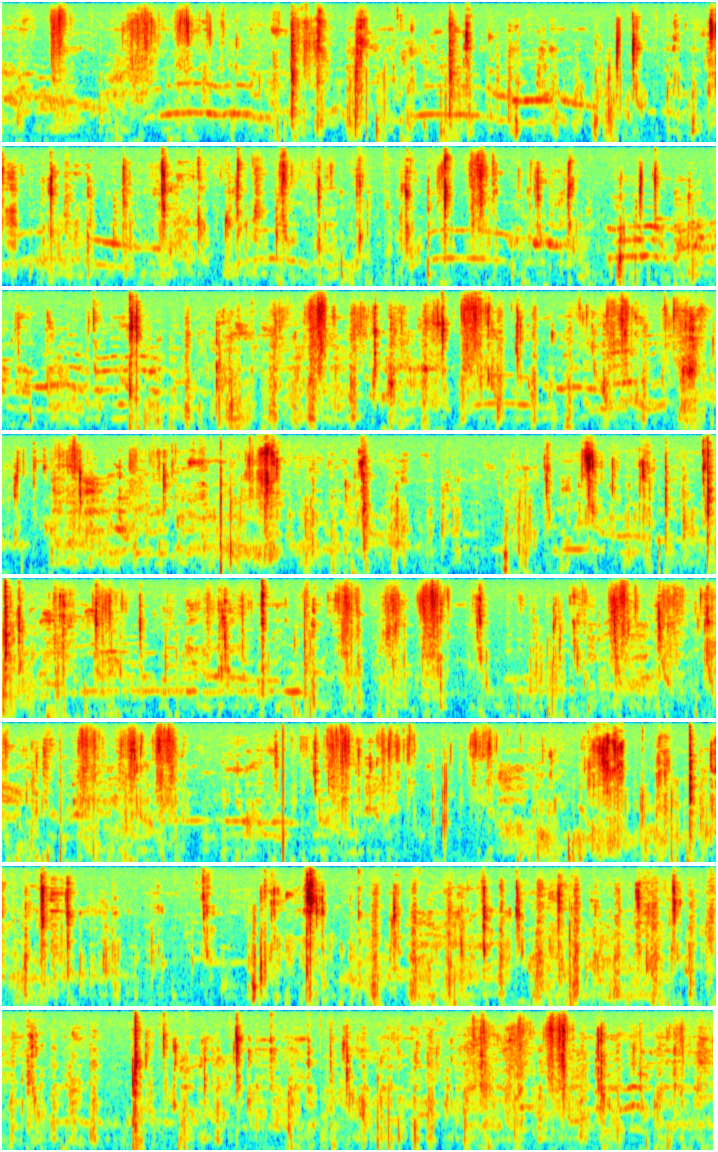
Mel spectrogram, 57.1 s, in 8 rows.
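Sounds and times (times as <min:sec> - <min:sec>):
food crunching: 0:00.0 - 0:57.0
person chewing food: 0:00.0 - 0:57.0
lip smacks: 0:20.3 - 0:29.8.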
